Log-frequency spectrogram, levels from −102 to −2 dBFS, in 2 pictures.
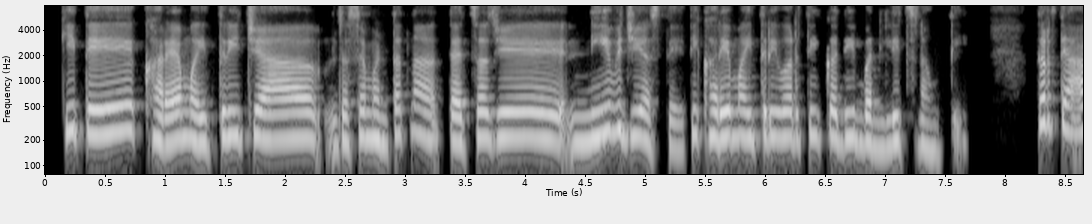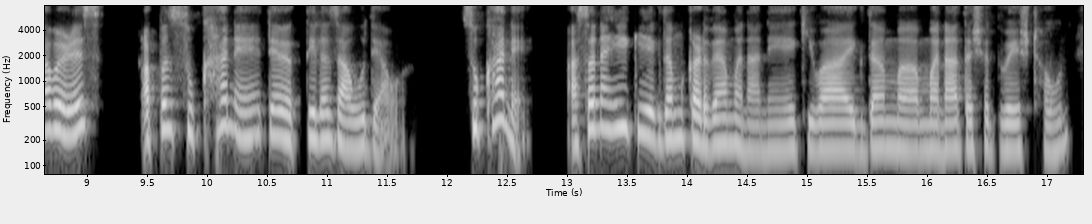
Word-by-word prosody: की 255 - 0
ते 240 +3 +5
खऱ्या 195 0 +3
मैत्रीच्या, 210 +1 +2 0.2
जसं 195 +3 -1
म्हणतात 205 +2 -1
ना, 230 -4 -1
त्याच 190 +1 0
जे 215 -1 +2
नीव 210 +7 +1
जी 225 +1 0
असते 170 -5 -4
ती 230 - -4
खरी 220 0 +4
मैत्रीवरती 215 0 -2
कधी 215 -1 0
बनलीच 185 +1 -1
नव्हती. 160 0 -9 0.6
तर 320 - +4
त्यावेळेस 265 +1 +4 0.4
आपण 270 - +3
सुखाने 245 -2 -2
त्या 230 -1 +2
व्यक्तीला 205 0 +1
जाऊ 175 -5 +1
द्यावं. 155 - -7 0.6
सुखाने, 310 +5 +2 0.4
असं 270 +10 +4
नाही 280 0 +2
की 245 -2 -1
एकदम 210 0 0
कडव्या 185 -2 +3
मनाने 155 -2 -5
किंवा 160 0 +1
एकदम 165 +2 -2 0.2
मनात 160 +1 0
असे 160 +1 -3
द्वेष 155 0 -3
ठेवून, 155 +3 -7
210 Hz, 135 wpm, -26 LUFS, 170-225 Hz, 0.6 s, ते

